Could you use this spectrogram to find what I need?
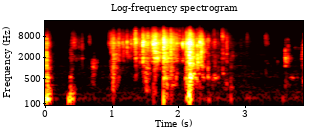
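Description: A foil card pack crinkles as it is torn open.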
